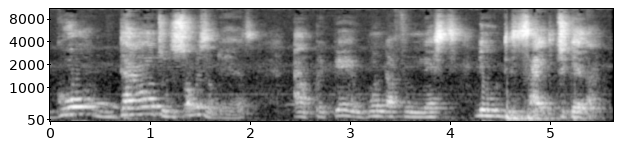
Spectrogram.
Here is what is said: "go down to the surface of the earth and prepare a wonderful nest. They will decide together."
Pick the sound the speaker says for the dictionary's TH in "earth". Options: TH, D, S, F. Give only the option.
S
